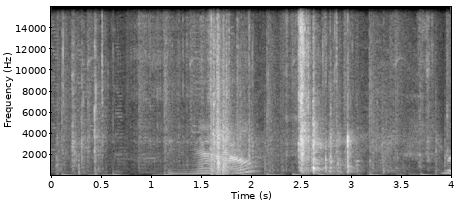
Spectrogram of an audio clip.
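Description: Cardboard toy box being opened by hand: its flap and tabs pulled free with a series of scrapes and sharp clicks, and a short wordless voice-like sound about a second and a half in.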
